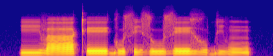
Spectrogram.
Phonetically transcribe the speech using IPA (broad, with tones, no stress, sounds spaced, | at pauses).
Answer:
iː˦ β aː˨˦ kʼ eː˦ ɡ u˦˨ s i˨ z uː˦ z eː˦ ɣ u˨ b i˦ β ũ˨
